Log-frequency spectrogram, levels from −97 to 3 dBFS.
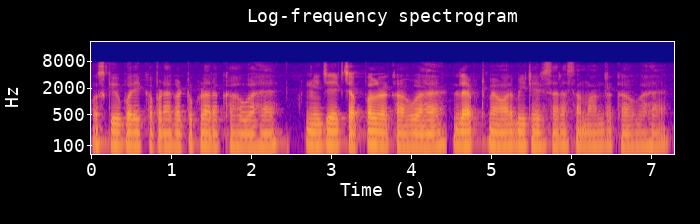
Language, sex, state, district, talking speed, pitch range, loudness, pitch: Hindi, male, Jharkhand, Deoghar, 215 wpm, 95-105 Hz, -23 LUFS, 100 Hz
